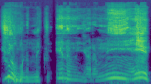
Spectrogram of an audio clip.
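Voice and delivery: a light mock of the pundit's tough warning; imitating Stephen A. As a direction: play the pundit's own threat back at him, lightly. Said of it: "That's how you've been talking".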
